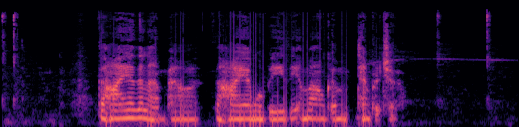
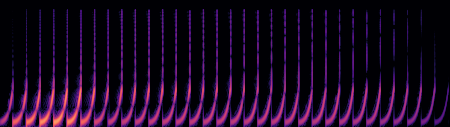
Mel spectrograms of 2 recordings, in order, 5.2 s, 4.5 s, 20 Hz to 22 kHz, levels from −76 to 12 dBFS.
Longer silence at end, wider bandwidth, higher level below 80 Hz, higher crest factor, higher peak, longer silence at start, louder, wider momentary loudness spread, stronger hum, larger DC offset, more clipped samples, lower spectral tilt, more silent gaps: first, 0.3 s vs 0.15 s; about the same, 16.5 kHz vs 17 kHz; about the same, -44 dBFS vs -46 dBFS; about the same, 16 dB vs 18 dB; about the same, -4 dBFS vs -4 dBFS; about the same, 0.05 s vs 0 s; first, -17 LUFS vs -21 LUFS; about the same, 18 LU vs 19 LU; neither; neither; neither; second, -5.5 dB/octave vs -7 dB/octave; neither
